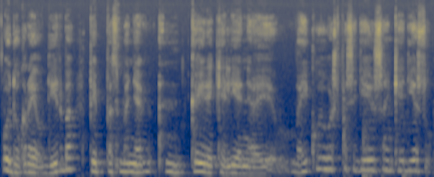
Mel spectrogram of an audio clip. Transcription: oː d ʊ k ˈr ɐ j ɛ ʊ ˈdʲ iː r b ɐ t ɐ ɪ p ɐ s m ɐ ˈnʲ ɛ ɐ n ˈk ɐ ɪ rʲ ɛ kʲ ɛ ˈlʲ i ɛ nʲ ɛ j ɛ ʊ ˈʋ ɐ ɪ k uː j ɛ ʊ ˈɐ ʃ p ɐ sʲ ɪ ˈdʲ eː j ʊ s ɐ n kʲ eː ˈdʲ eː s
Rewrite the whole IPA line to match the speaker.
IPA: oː d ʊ k ˈr ɐ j ɛ ʊ ˈdʲ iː r b ɐ t ɐ ɪ p ɐ s m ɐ ˈnʲ ɛ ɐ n ˈk ɐ ɪ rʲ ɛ kʲ ɛ ˈlʲ i ɛ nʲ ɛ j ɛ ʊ ˈʋ ɐ ɪ k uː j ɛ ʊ ˈɐ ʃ p ɐ sʲ ɪ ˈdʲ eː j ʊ s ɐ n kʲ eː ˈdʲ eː s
